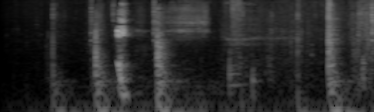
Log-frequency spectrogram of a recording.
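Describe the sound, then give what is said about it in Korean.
Several dull, heavy thunks as a rubber mallet strikes an apartment ceiling overhead, about six irregular blows spaced roughly half a second apart, prominent. The blows knock a hole in the ceiling. “아니, 고무망치로 때렸는데 천장에 구멍이?”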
